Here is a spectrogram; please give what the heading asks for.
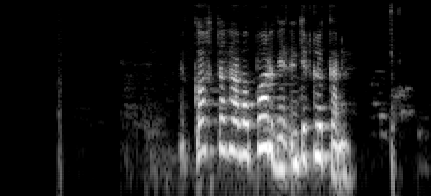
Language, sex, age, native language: Icelandic, female, 40-49, Icelandic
